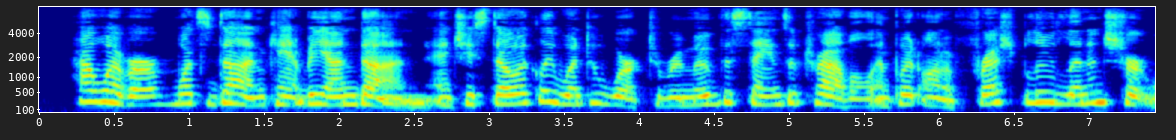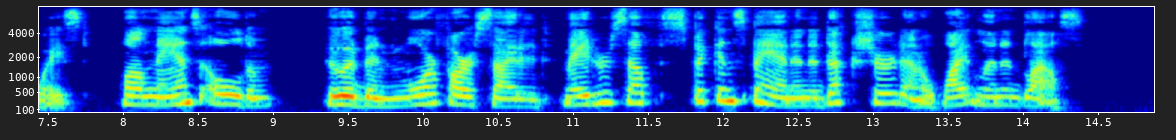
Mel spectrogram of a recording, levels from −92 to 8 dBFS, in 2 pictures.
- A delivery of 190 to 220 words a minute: Yes, average, 200 wpm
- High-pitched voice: Yes, high, 220 Hz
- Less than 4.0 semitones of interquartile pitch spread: No, average, 4.3 semitones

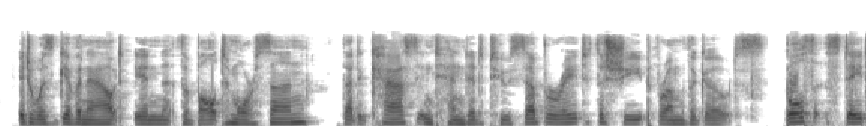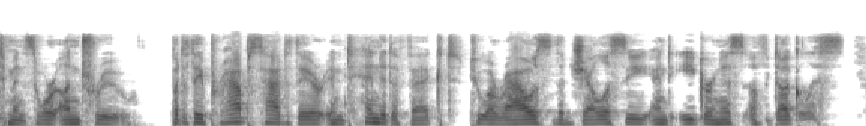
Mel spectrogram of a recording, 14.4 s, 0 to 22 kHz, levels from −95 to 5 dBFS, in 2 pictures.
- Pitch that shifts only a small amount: Yes, narrow, 2.2 semitones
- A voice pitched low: Yes, low, 115 Hz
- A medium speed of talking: Yes, average, 155 wpm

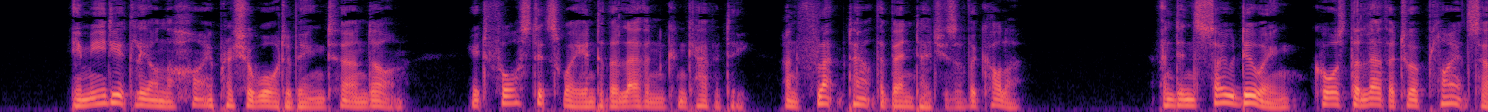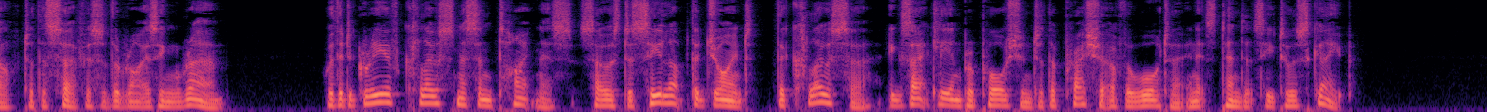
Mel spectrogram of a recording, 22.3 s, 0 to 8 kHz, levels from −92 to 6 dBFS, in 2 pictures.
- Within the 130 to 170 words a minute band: No, average, 195 wpm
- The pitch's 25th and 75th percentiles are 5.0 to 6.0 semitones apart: Yes, average, 5.3 semitones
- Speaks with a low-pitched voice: Yes, low, 110 Hz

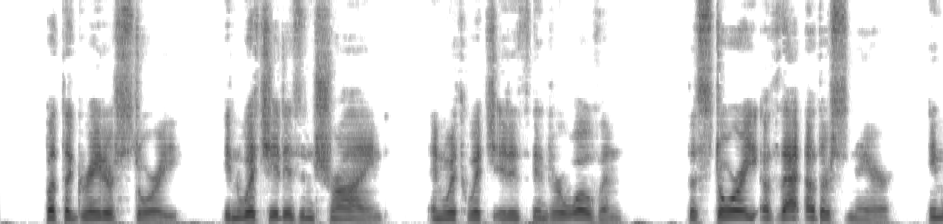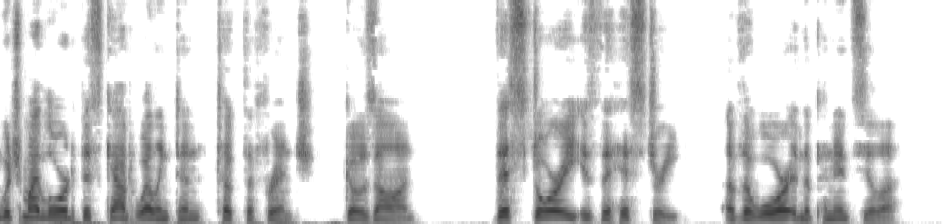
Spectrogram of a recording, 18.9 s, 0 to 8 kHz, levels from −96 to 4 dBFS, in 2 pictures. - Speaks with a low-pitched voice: Yes, low, 115 Hz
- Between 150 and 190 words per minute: No, slow, 135 wpm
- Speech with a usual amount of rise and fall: Yes, average, 4.4 semitones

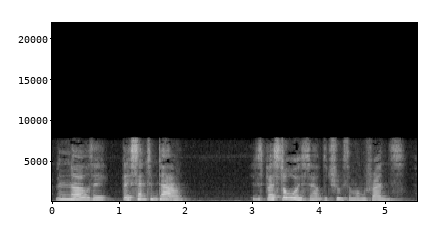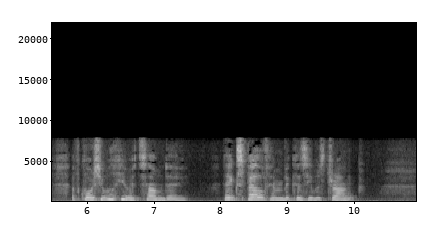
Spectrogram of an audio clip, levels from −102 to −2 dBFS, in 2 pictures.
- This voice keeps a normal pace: Yes, average, 165 wpm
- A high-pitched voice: Yes, high, 240 Hz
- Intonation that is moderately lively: Yes, average, 3.9 semitones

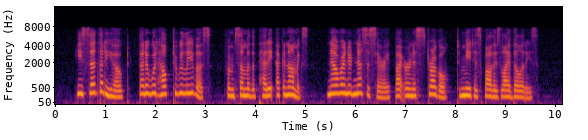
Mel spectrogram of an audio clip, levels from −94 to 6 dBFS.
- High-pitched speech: Yes, high, 235 Hz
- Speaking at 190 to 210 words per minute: No, average, 165 wpm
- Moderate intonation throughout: No, wide, 5.7 semitones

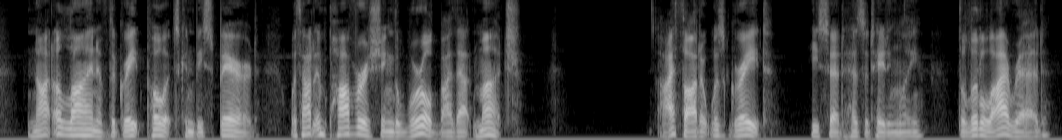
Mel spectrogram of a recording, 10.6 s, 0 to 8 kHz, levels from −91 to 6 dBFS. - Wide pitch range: No, average, 4.6 semitones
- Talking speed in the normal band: Yes, average, 165 wpm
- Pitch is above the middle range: No, low, 110 Hz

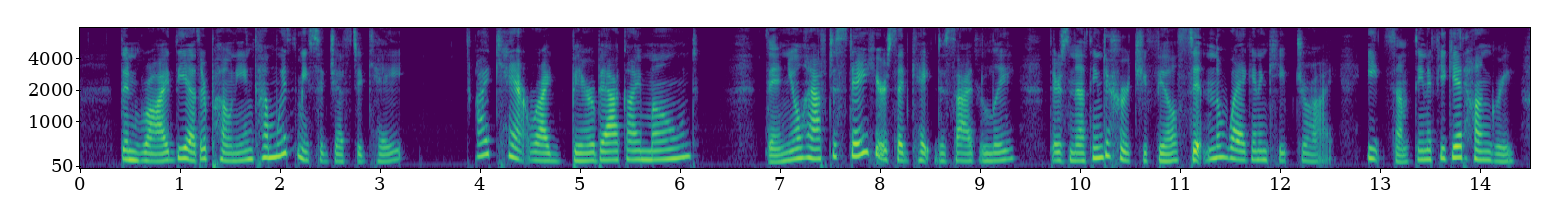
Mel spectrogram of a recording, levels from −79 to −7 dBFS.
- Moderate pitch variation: Yes, average, 4.2 semitones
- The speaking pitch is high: No, medium, 180 Hz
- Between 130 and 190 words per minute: Yes, average, 185 wpm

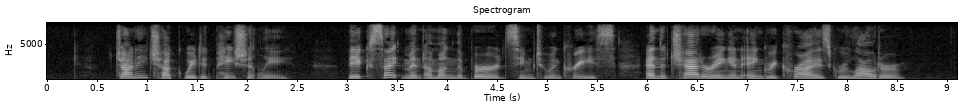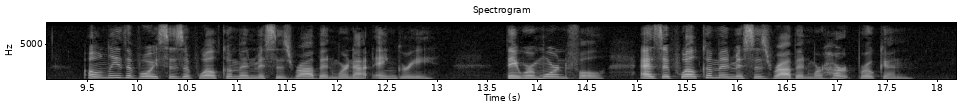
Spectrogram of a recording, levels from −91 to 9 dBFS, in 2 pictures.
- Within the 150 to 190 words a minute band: No, average, 140 wpm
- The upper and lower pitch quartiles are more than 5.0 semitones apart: No, average, 4.1 semitones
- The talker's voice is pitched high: Yes, high, 210 Hz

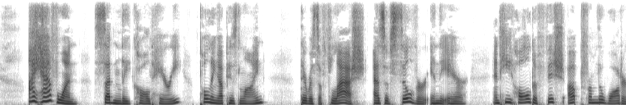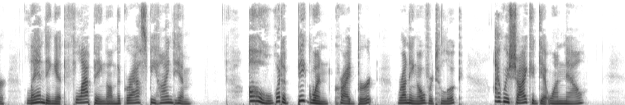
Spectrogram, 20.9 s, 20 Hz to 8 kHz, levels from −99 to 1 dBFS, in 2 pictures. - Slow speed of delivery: No, average, 160 wpm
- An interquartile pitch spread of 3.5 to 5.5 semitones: Yes, average, 5.2 semitones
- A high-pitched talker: Yes, high, 195 Hz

